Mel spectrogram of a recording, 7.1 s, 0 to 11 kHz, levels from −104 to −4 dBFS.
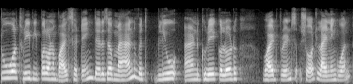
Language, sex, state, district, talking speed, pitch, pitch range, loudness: English, female, Gujarat, Valsad, 185 wpm, 205 Hz, 185-220 Hz, -18 LUFS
